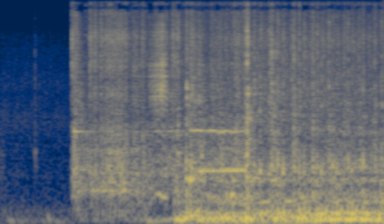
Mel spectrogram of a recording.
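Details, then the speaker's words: Engine reported to have a knock, started with fuel poured in and oil pressure line kinked off: fires after half a second and settles into a smooth, even rumble with no knocking heard; normal running. "I don't hear no knocking. Don't hear no Rolling Stones."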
